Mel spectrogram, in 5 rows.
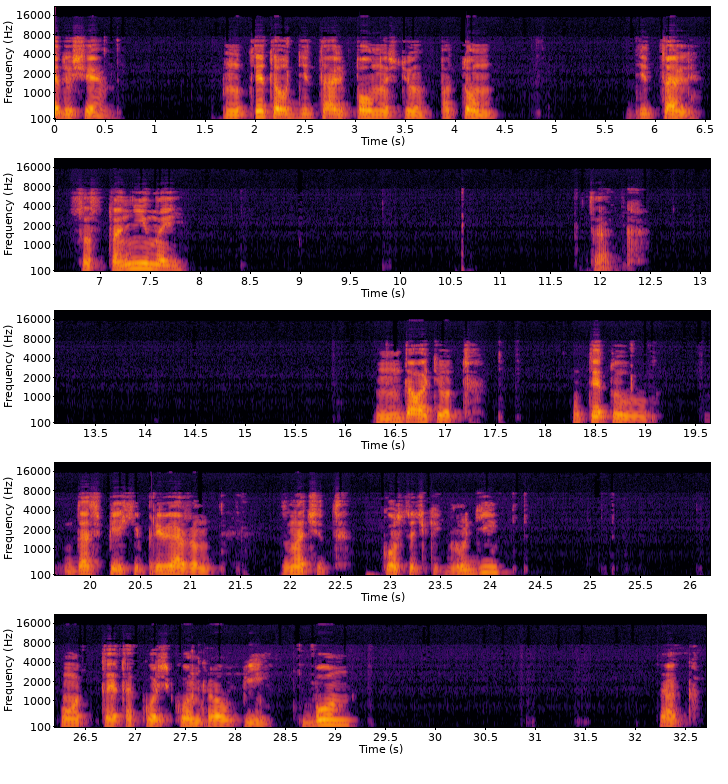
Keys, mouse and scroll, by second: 4.8-5.8 middle drag, 8.5-9.9 middle drag, 12.3-16.1 middle drag, 17.5 click, 19.1 middle click, 20.1 middle click, 21.3 shift+click, 24.2-25.2 drag, 26.1 click, 27.5 ctrl+p, 29.5-30.9 middle drag.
